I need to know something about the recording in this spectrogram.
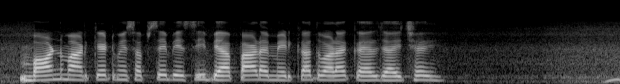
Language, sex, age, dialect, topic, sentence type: Magahi, female, 25-30, Western, banking, statement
